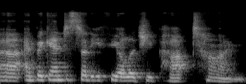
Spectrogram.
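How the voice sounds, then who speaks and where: In an Australian accent, a woman speaks at a fairly slow pace. Her medium pitch follows fairly even intonation. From Australia, east coast. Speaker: priest. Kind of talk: personal testimony talk. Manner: measured, with frequent fillers.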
